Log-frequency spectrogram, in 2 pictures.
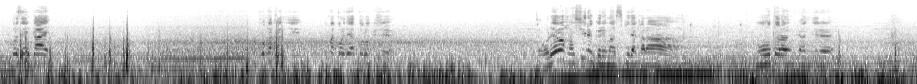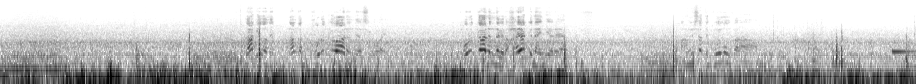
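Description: A car engine hums and revs while driving.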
